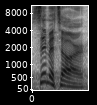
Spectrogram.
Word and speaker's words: scimitar: to break let's go back and equip fashion scimitar ah that's how you pronounce it okay good much better all right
